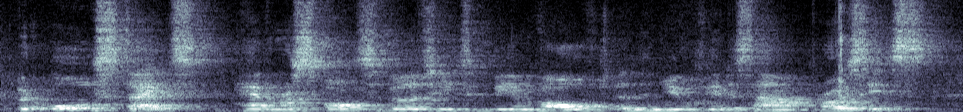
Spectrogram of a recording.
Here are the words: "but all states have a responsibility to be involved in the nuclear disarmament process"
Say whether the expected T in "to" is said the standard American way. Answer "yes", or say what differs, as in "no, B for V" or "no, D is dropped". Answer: yes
